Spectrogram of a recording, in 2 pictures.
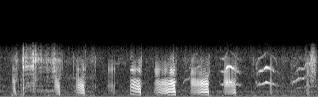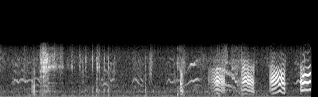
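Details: Chocolate male Havanese puppy in Tennessee with a stripe across his rear end: high, squeaky whimpers and short yelps with wavering, rising-and-falling whines, coming in quick bursts about twice a second, some overlapping.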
